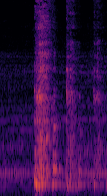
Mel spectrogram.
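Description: Three harsh, barking coughs in quick succession, the first loudest and longest, the next two shorter and a bit weaker, with no talking.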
